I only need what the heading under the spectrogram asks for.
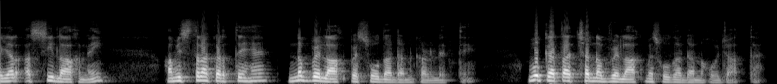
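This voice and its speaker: A muffled, lo-fi recording of a man with a Pakistani accent teaching law. His voice sits a little high and has a soft, mellow tone. He explains in a didactic way, posing questions and working through examples for exam students. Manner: reads English clauses slowly, then explains them in Urdu; didactic, poses questions and answers them. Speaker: law lecturer. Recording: dull, lo-fi lecture recording.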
